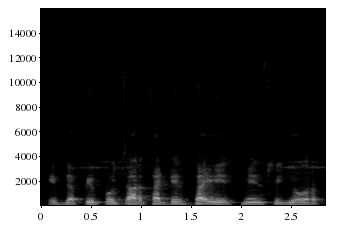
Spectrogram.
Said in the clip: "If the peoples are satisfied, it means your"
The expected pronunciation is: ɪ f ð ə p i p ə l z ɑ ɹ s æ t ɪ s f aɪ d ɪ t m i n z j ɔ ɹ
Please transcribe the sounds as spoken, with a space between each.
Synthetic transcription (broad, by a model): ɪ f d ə p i p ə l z ɑ ɹ s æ t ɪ s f aɪ ɪ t m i n s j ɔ ɹ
